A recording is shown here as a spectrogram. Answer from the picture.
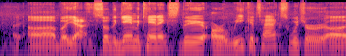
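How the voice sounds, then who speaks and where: A loud man at a moderate pace, his pitch swinging very widely. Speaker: gaming streamer. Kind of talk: live stream explaining a game. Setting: at home streaming.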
